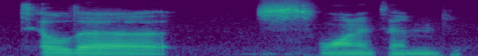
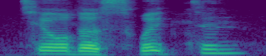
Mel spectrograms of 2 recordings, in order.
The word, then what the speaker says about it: Tilda Swinton: Uh, got uh I don't know if you guys got uh Tilda Swaniton. Yeah, we did. We did. Did I say her name right? No. Tilda Swinton.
